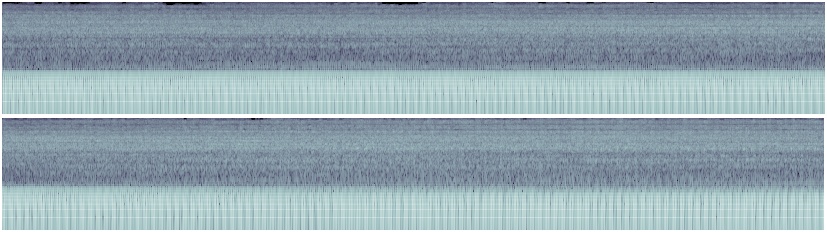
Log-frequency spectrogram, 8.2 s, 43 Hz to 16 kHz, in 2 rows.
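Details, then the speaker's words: Free 2020 Craftsman M320 self-propelled mower, 163cc Briggs & Stratton, said not to start, now running with a clogged air filter and a blade needing sharpening: smooth, even single-cylinder thrum at steady speed, no misses or knocks; normal running. "I don't want to cut much because my blade it needs sharpening that's one of the best running"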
